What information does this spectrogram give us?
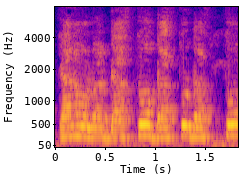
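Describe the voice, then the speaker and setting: A man's voice: high-pitched, monotone, quick pace, warm tone, highs cut off. A man in a staged prank quarrel, accusing and threatening, repeating himself. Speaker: prankster husband. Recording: echoey room, distant mic.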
